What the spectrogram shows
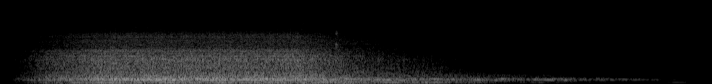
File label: PC Operating Noise Forced Shutdown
